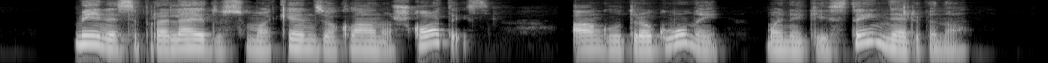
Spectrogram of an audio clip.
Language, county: Lithuanian, Klaipėda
